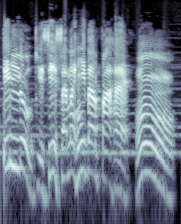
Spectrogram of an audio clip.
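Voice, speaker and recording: A man's voice: very high voice, big pitch swings, unhurried, bright, forceful tone, soft background music, exaggerated voice. A man voicing a cheeky, thieving village junk dealer in a horror story, brash and mock-innocent. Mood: defiant. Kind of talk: Hindi animated horror story acting.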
